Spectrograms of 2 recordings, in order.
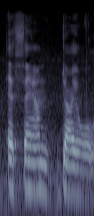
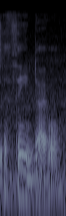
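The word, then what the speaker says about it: ethanediol: And the E here on ethane is left in there just to make it easier to pronounce. So instead of ethan dol, it's ethane dol.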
